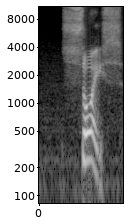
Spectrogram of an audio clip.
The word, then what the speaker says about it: Seuss: wrong yeah it says seuss intended is not soos that rhymes with zeus but soyuz that rhymes with voice source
